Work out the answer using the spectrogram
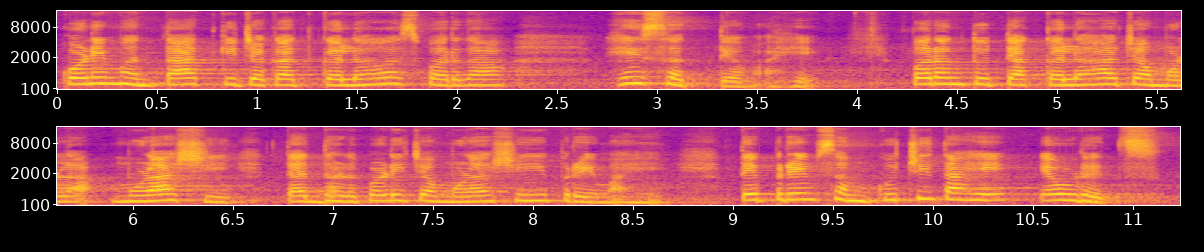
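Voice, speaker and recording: A woman reads a classic novel aloud in a steady, expressive storytelling voice. Her pitch sits on the higher side. A long reverb trails each sentence. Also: a little slow. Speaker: narrator. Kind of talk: audiobook narration of a classic novel.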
